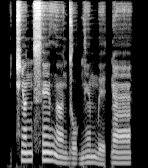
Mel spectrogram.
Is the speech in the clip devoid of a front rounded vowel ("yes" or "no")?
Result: no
